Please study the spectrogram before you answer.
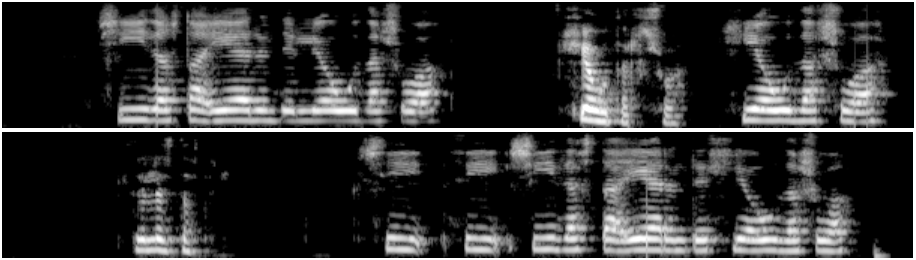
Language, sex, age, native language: Icelandic, female, 7, Icelandic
